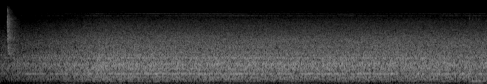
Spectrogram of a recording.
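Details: Cryptocurrency miner after control board replacement, first power-on with fans outside the case: fans spin up quickly to a steady even whoosh, no rattles, grinding or wobble; normal fan running.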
